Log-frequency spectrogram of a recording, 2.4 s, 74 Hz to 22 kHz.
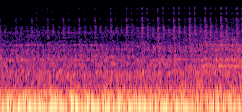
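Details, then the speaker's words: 1993 Honda Street 4WD van, carbureted three-cylinder, warmed up, needed a touch of gas on the warm start; steady, even low putter with no knocks or misses, idling smoothly: normal idle. "so sometimes you have to give it just a tiny bit of gas on the warm [Music] starts yeah and then as you can see idles absolutely"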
